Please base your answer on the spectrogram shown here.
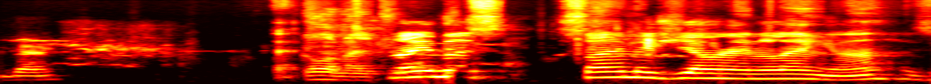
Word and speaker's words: Johan Lange: Go on, same as Johan Langer, as it's pronounced, and Chris Davies, the coach, and Scott Mann and Ange have had meetings apparently to discuss potential transfers.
